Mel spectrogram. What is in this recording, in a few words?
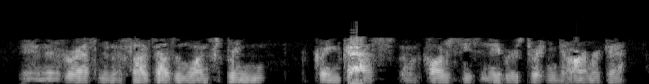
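Police Patrol Dispatch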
